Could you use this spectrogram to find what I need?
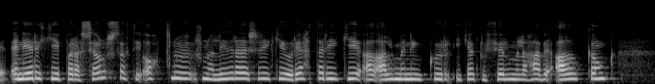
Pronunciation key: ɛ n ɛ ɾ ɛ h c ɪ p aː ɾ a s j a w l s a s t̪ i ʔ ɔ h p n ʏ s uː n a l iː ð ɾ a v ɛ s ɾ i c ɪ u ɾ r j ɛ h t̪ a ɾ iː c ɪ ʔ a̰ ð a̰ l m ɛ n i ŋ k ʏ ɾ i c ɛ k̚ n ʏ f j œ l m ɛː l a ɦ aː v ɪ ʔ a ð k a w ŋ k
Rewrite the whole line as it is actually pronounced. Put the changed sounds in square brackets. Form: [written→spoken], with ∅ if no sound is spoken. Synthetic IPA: ɛ n ɛ ɾ ɛ h c ɪ p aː ɾ a s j a w l s a [s→x] t̪ i ʔ ɔ h p n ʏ s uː n a l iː ð ɾ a [v→ð] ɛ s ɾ [i→iː] c ɪ [u→ɔ] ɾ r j ɛ h t̪ a ɾ iː c ɪ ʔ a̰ ð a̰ l m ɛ n i ŋ k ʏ ɾ i c ɛ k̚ n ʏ f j œ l m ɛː l a ɦ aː v ɪ ʔ a ð k a w ŋ k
